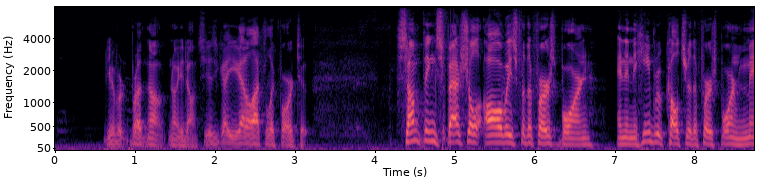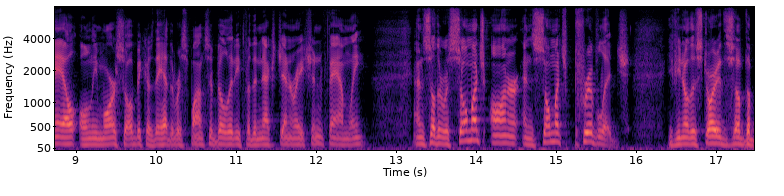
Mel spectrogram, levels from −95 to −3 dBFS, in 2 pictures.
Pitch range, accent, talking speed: 120-145 Hz, American, 215 wpm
